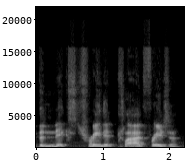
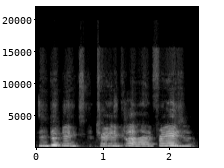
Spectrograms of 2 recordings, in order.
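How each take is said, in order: First: Heavy-hearted, slow and low report; low, slow, solemn news. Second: High, slow, crying wail; sobbing kid. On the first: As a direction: deliver it like grim bad news. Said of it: "And I was like". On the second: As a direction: blubber it out like a heartbroken eight-year-old. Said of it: "and I'm crying". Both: Retold or imitated.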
